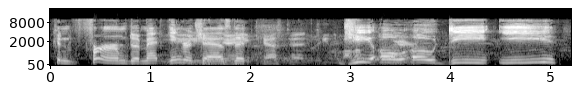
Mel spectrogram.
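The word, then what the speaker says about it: Goode: Matt Gingrich has that g-o-o-d-e is pronounced good good is the proper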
